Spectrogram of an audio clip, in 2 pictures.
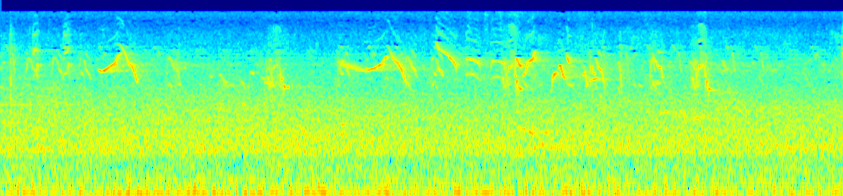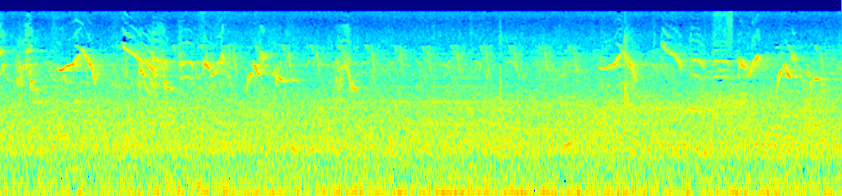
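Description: Oriental magpie-robin singing: a running series of short, varied whistles and sweeping notes, over a steady low hum.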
